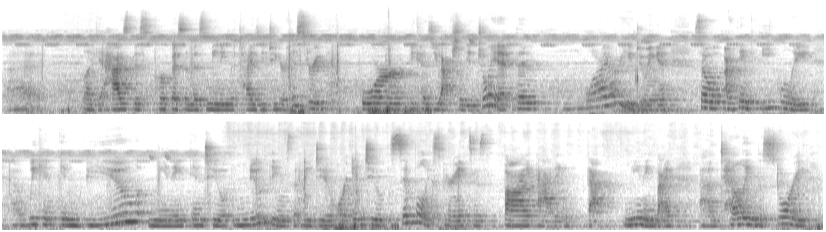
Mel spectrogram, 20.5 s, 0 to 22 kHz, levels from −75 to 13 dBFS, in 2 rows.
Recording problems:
room echo; slight; dies away in 0.7 s
off-mic speech; somewhat distant
animal sounds; loud; throughout; 9 dB below the speech
wind noise on the microphone; occasional gusts; 10 dB below the speech

